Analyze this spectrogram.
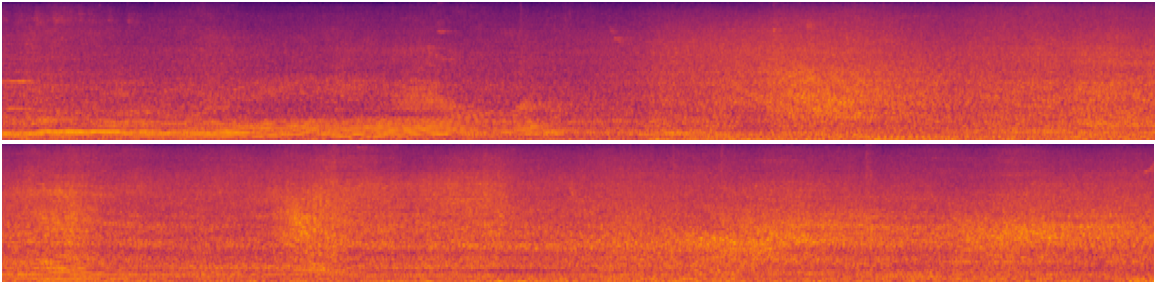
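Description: City street traffic: a motor vehicle's engine hums close by for the first several seconds, then passing vehicles swell and fade a few times over a steady road noise.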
